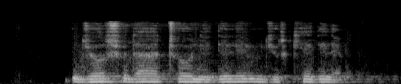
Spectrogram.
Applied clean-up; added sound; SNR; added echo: neural separator model SepFormer DNS4.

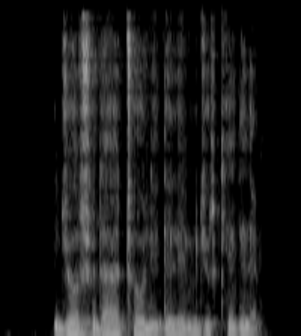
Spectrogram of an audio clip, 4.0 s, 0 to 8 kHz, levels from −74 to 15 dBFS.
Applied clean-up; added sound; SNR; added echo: neural mask model DeepFilterNet 3.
